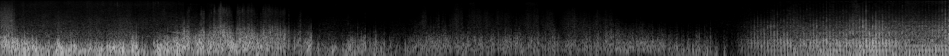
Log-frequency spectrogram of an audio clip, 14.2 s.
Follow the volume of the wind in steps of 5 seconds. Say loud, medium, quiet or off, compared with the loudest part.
loud, quiet, quiet.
